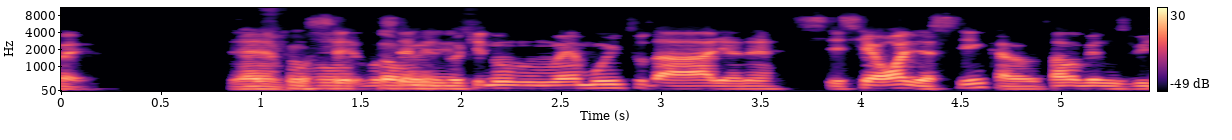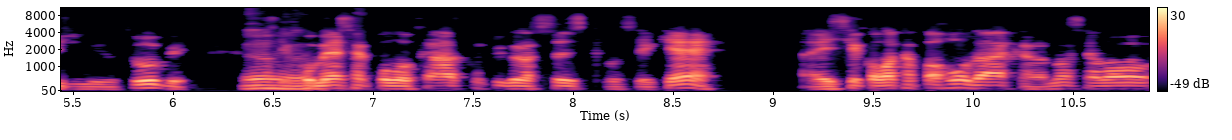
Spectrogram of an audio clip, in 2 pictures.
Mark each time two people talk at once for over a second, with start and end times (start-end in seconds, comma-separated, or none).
0.9-2.1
